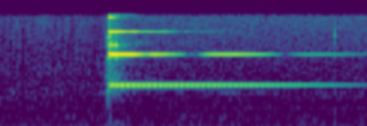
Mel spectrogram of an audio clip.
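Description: A single bright bell chime, the page-turn signal in a read-along of the book Josh and Scruffy, rings out clearly, struck once with a sharp attack and then sustaining a clean ringing tone that slowly fades over a quiet background.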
